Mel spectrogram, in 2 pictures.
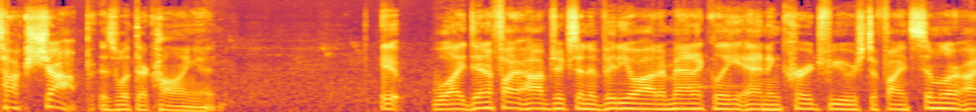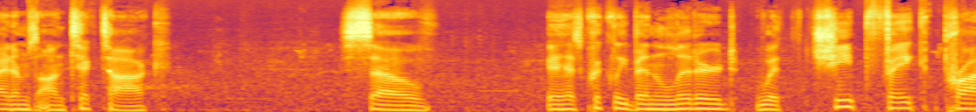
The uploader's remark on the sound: podcasts live from Café Anyway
